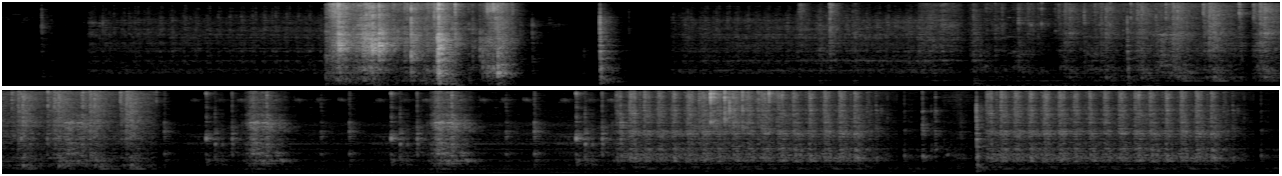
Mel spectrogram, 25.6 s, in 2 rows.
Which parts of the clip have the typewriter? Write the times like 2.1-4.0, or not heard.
8.0-14.4.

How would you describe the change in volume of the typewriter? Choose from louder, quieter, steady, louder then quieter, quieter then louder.
louder.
